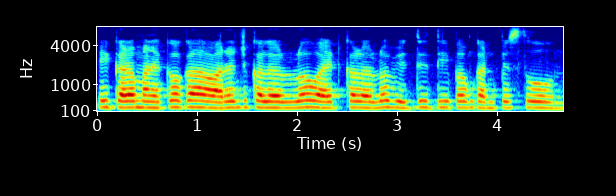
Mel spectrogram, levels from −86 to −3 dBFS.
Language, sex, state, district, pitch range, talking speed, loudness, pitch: Telugu, female, Telangana, Hyderabad, 210-225 Hz, 155 wpm, -17 LUFS, 215 Hz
